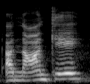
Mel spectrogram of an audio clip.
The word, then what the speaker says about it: Ananke: Oh, I it's Greek and so with a Greek accent it seems like you say it ananke but it's spelled like anani anani and that person is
